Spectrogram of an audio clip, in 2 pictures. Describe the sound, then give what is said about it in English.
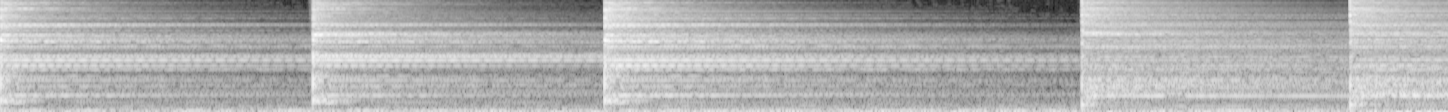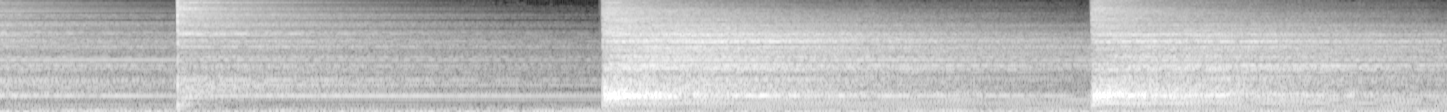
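A ride cymbal bell struck eight times at a slow, uneven pace, each clear metallic ping ringing out and decaying. The last two hits are louder and brighter. No voices. “So here's the bell.”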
